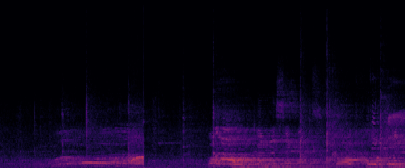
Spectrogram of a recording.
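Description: Badminton rally: sharp racket strikes on the shuttlecock and shoe squeaks on the court, with a louder hit about two seconds in. After a sudden brief drop in sound, voices fill the arena from about three seconds in.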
